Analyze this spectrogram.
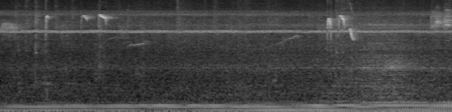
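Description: A small bird flutters its wings while hopping about.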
